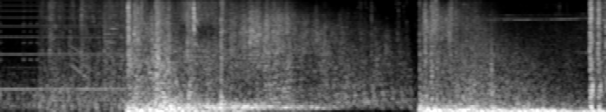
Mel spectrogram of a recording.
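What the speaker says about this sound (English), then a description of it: "So, grab another Stinger and fire again." A Stinger missile launches in Call of Duty MW Remastered with a loud whooshing roar that sustains, then a second heavy blast cuts in abruptly and rumbles on, both close and dense.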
